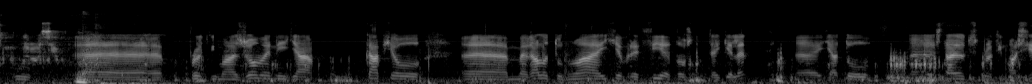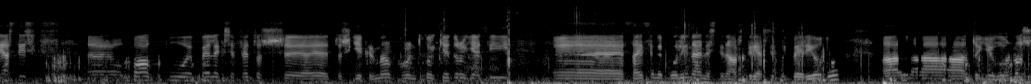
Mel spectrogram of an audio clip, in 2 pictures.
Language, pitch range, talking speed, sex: Greek, 115-145 Hz, 135 wpm, male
